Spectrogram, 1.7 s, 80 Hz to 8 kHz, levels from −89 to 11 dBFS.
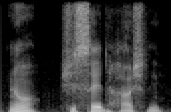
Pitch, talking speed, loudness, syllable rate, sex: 100 Hz, 140 wpm, -17 LUFS, 3.8 syllables/s, male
